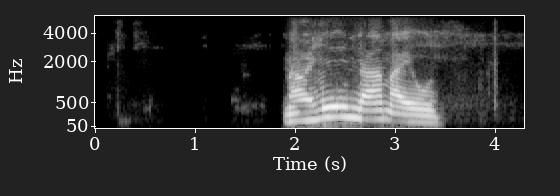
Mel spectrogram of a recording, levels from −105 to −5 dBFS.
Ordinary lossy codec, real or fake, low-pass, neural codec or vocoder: Opus, 24 kbps; real; 5.4 kHz; none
